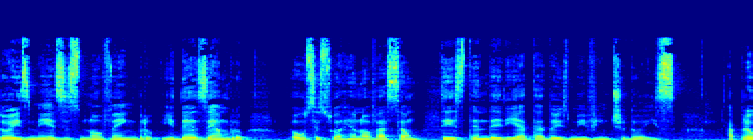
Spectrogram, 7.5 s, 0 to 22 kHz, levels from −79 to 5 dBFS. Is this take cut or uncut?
cut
